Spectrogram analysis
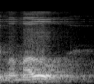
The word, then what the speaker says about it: Mamadou: El nombre es Mamadou y me ha dicho que se pronuncia así, Mamadou.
